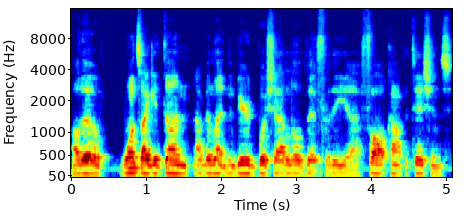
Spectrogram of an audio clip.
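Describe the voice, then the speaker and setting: Quiet and mumbling, a man speaks at a fairly quick pace with a dark, mellow tone, fairly low pitch, somewhat breathy quality and monotone, flat intonation. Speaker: shaving channel host. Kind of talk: casual tutorial. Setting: small room, talking to camera.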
